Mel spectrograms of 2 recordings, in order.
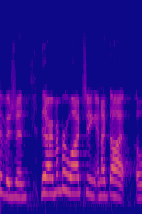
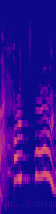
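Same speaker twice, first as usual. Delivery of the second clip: put-on sitcom-style voice, much higher, rising, forced insistence. Recall the Friends episode about insisting you are fine, as Ross from Friends, voice getting higher. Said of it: "his voice gets higher and higher and higher".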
